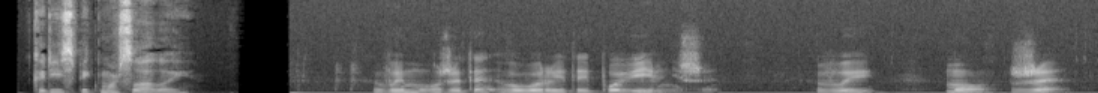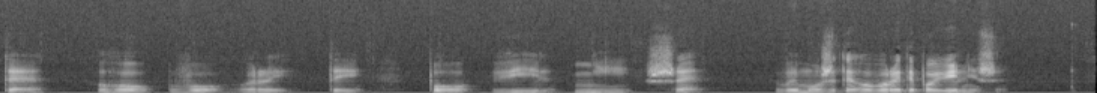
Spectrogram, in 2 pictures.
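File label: Ukrainian, Could you speak more slowly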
